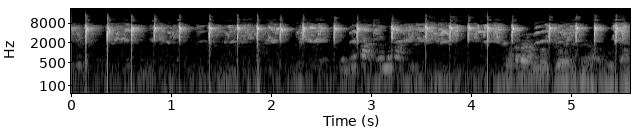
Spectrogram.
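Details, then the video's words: Young lovebird, about two months old, practising ngekek in the nyeklek style, still only in short bursts: loud, harsh, high chattering pulses repeated about four times a second without pause, with a faint lower warble in the background. "LOVEBIRD PAUD Nyeklek Belajar Ngekek"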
